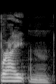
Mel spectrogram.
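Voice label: "brighten", US English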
